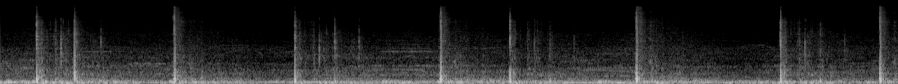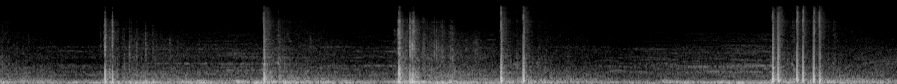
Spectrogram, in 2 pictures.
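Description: Fireworks going off: a string of sharp bangs, about one a second, with quick clusters of several bangs near the middle and the end, over a steady low rumble.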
